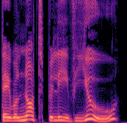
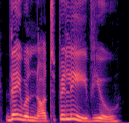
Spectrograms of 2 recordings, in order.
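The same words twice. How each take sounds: First: Put-on steady, firm, Italian accent. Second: Put-on firm, thick Italian accent. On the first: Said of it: "willing her voice to remain steady". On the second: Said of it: "the thickness of her Italian accent". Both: A narrator's reading.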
